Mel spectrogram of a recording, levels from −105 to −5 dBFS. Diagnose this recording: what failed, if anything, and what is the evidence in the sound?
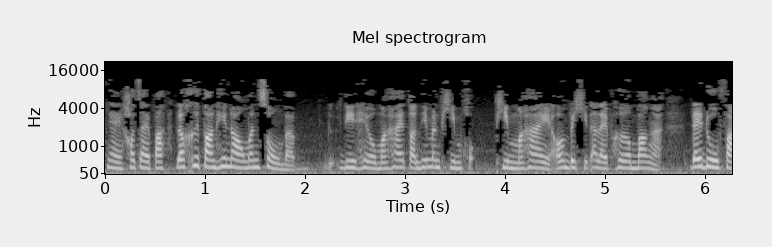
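The codec stage likely failed: heavy MP3 compression runs throughout the speech. Nothing survives above 11.5 kHz, which fits a starved 32 kbps encode. Unlike a clean low-pass filter, weak frequency lines flicker between frames, making s sounds swirly and chirpy.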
